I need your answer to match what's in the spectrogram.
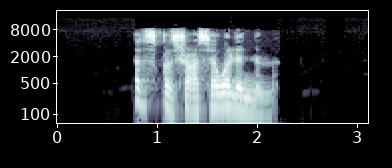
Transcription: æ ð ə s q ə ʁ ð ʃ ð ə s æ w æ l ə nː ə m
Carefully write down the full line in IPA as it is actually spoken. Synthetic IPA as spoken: æ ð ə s q ə ð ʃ ʁ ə s æ w æ l ə nː ə m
